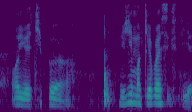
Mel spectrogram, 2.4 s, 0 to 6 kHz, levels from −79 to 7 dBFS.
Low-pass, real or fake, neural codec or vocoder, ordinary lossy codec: 5.4 kHz; fake; codec, 16 kHz, 4 kbps, FunCodec, trained on Chinese and English, 50 frames a second; none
